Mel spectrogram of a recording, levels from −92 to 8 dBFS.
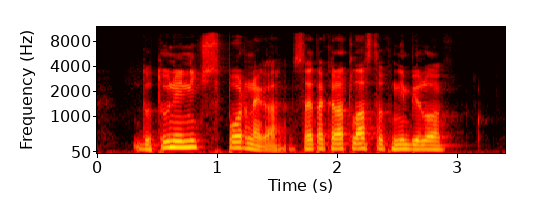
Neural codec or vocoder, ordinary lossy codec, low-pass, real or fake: none; AAC, 48 kbps; 9.9 kHz; real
